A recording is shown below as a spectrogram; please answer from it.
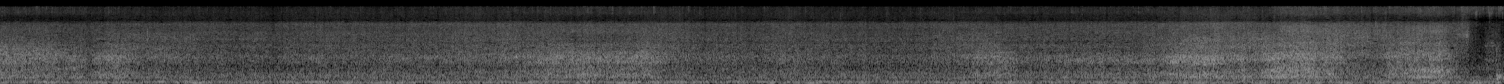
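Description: Garden hose pistol-grip spray nozzle on a shower setting, spraying water onto leafy plants and flowers: a steady rushing hiss that swells a few times.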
